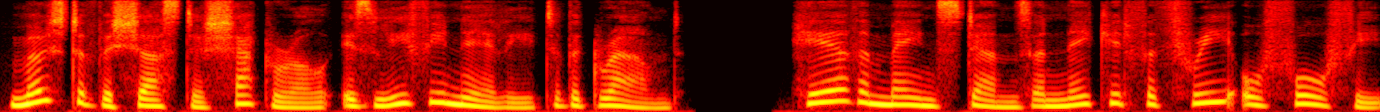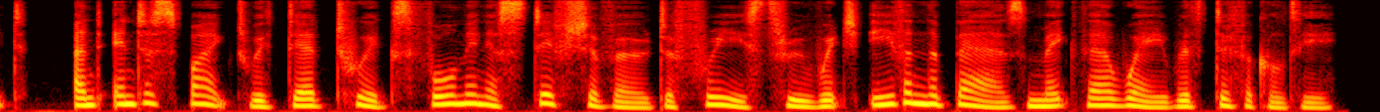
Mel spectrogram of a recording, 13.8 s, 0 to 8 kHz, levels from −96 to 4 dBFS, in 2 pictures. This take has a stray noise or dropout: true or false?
false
